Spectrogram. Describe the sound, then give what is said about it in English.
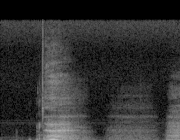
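Heavy, ragged breathing: a loud, rasping inhale-exhale that trails off, followed by another breath starting at the end. No talking. “Heavy breathing.”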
